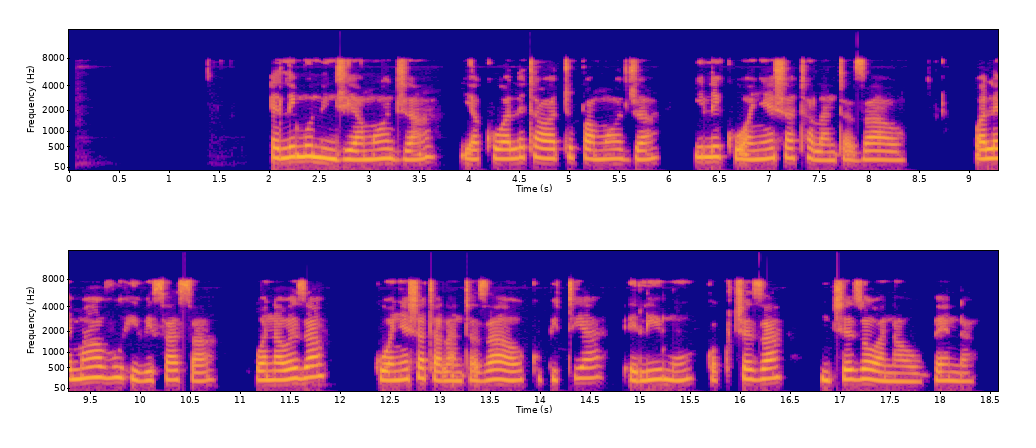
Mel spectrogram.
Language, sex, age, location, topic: Swahili, female, 18-24, Kisumu, education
